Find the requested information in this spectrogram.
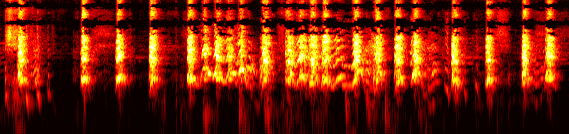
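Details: Golden cocker spaniel playing with a giant bouncy ball, giving short sharp barks, some single and spaced about a second apart, others bunched into rapid excited runs, in a quiet indoor setting.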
